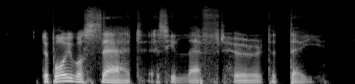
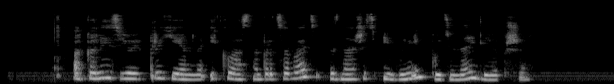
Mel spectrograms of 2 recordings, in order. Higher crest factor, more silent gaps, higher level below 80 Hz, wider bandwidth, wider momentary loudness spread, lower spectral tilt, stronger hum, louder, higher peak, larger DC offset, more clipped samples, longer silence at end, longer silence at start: about the same, 20 dB vs 16 dB; neither; first, -42 dBFS vs -82 dBFS; first, 15.5 kHz vs 11.5 kHz; first, 11 LU vs 8 LU; about the same, -5 dB/octave vs -4 dB/octave; neither; first, -20 LUFS vs -28 LUFS; first, 0 dBFS vs -12 dBFS; neither; neither; second, 0.4 s vs 0.85 s; about the same, 0.45 s vs 0.55 s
